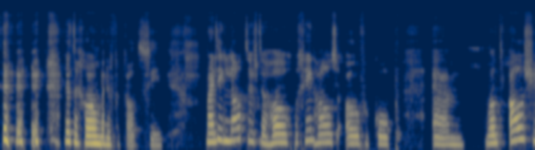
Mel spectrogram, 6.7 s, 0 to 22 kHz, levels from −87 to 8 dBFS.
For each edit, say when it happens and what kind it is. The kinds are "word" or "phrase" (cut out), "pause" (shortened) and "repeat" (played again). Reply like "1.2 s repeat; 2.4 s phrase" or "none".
0.9 s word; 1.3 s word; 2.7 s word; 3.2 s word; 3.9 s word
